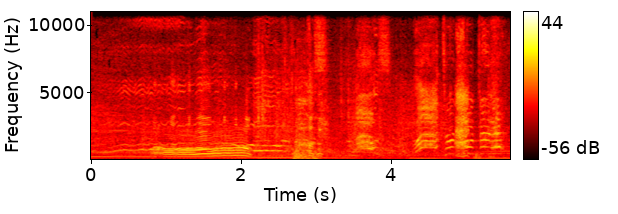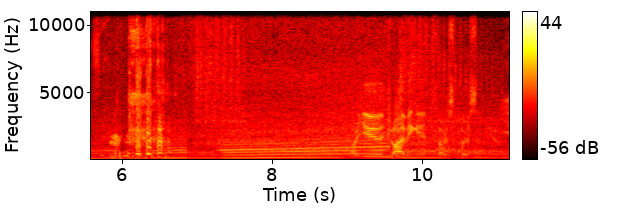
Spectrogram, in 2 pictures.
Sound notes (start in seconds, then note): 3.6 goofy chuckle; 4.3 laugh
